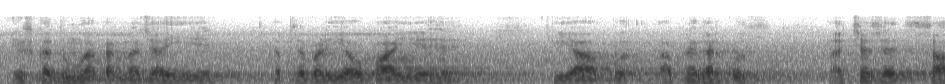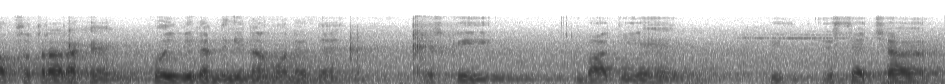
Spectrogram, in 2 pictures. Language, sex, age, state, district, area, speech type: Hindi, male, 30-45, Madhya Pradesh, Hoshangabad, rural, spontaneous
